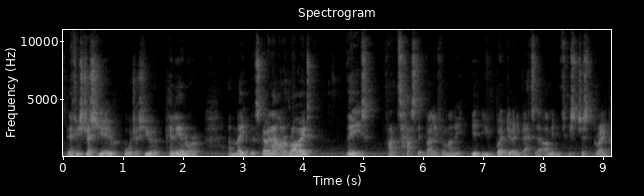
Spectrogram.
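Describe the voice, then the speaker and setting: A British man giving a casual, enthusiastic, explanatory product review to camera as a motorcycle vlogger. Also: mid-range voice. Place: indoors, in a kitchen. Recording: roomy echo, faint background noise.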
